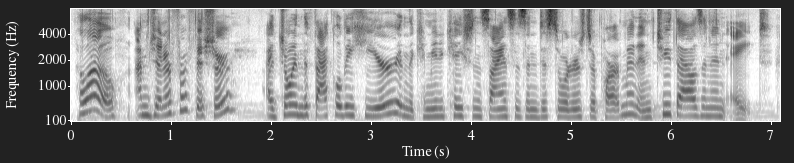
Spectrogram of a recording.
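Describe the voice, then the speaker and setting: A woman introducing herself as a speech pathology professor in a clear, composed way. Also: on the high side, brisk. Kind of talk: scripted self-introduction.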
